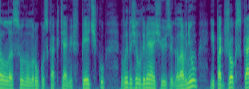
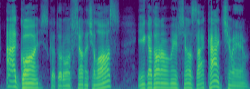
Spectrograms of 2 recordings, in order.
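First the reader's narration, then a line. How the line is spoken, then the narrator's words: Brief cheerful boom. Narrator (Russian): В небе прогремело весело и коротко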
